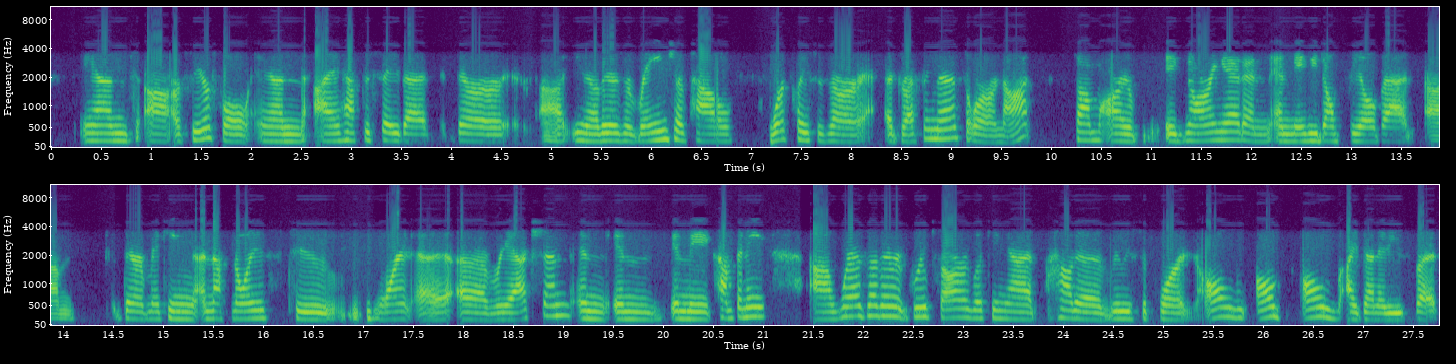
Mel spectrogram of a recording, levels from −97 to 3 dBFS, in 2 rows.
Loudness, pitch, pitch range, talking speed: -16 LUFS, 175 Hz, 170-195 Hz, 145 wpm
